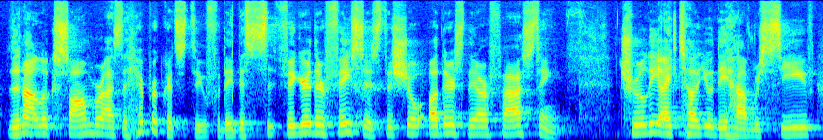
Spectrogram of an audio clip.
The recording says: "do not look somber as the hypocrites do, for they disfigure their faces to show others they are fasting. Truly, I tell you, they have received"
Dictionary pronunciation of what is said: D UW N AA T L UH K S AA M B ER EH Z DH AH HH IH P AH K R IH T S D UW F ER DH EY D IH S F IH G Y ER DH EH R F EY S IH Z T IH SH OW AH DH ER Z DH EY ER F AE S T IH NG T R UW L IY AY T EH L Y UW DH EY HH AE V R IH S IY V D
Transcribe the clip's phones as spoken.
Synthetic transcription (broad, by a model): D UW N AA T L UH K S AA M B ER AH Z DH AH HH IH P AH K R IH T S D UW F ER DH EY D IH S F IH G Y ER DH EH R F EY S IH Z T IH SH OW AH DH ER Z DH EY ER F AE S T IH NG T R UW L IY AY T EH L Y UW DH EY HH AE V R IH S IY V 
